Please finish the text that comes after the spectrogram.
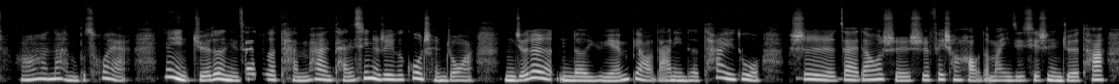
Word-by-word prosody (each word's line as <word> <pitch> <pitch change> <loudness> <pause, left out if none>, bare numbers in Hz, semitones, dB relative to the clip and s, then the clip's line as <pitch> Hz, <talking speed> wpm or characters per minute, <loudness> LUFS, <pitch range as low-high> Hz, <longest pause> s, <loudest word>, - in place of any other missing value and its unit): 啊， 230 +4 +1
那 255 +2 +3
很 200 -7 -2
不 195 +3 -8
错 280 +8 -4
诶。 225 -8 -3 0.3
那 350 - -1
你 255 -9 +8
觉 195 0 -1
得 245 +1 +5
你 195 -4 +3
在 245 +7 -3
这 235 - -18
个 220 - +1
谈 180 -3 -4
判、 215 0 +1
谈 185 -2 -4
薪 290 +7 +3
的 270 - +7
这 225 0 +3
个 220 - 0
过 275 +2 +2
程 190 -6 -1
中 185 +1 -3
啊， 180 +1 -7 0.3
你 195 -3 +4
觉 195 +5 +1
得 290 -6 +3
你 200 -5 +1
的 180 -1 +1
语 175 +1 -2
言 175 +7 +1
表 245 -8 -2
达、 - - -4
你 185 -1 0
的 180 0 -3
态 270 - 0
度， 220 -5 0 0.3
是 225 -8 +1
在 210 -3 0
当 220 +4 +2
时 185 -6 -3
是 205 +2 -2
非 210 +3 -2
常 210 -2 -1
好 180 -4 -2
的 - - -6
吗？ 185 0 -3
以 185 - -2
及 185 +1 -4
其 190 +1 -5
实 190 +2 -1
你 180 - +3
觉 180 0 -2
得 180 - 0
它， 215 +3 +1
205 Hz, 300 characters per minute, -20 LUFS, 185-235 Hz, 0.3 s, 你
